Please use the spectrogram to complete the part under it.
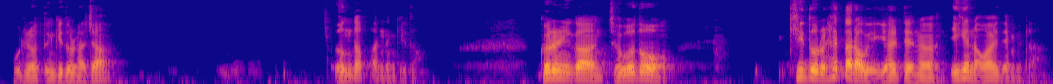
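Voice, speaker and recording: A man's voice: lowish voice, a little mellow, muffled recording. A middle-aged man, preaching a casual, conversational sermon and often asking the congregation questions. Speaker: pastor. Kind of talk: sermon at a Wednesday prayer meeting.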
